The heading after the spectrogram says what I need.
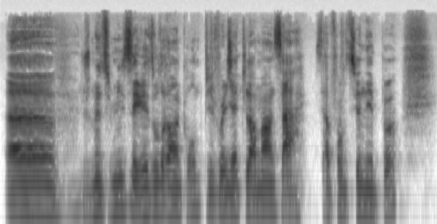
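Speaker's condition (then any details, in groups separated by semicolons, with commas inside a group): Cerebral palsy, near quadriplegia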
